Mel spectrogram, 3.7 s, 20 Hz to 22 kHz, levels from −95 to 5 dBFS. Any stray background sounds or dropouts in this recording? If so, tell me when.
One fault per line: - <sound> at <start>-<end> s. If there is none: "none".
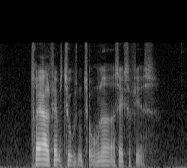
- dropout at 1.7-1.8 s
